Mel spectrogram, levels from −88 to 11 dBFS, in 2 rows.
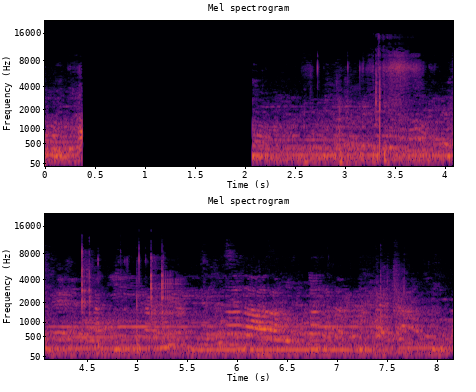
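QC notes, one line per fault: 0.37–2.07 s: audio dropout to silence. The sound cuts out for about 1.7 s into silence with no room tone, likely a lost input while recording continued.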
